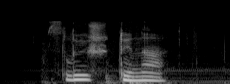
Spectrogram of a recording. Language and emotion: Russian, angry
